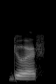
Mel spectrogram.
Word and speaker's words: Dourif: Brad Dourif. Dourif? Yeah. Is that how you pronounce his last name? Dourif, yeah.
